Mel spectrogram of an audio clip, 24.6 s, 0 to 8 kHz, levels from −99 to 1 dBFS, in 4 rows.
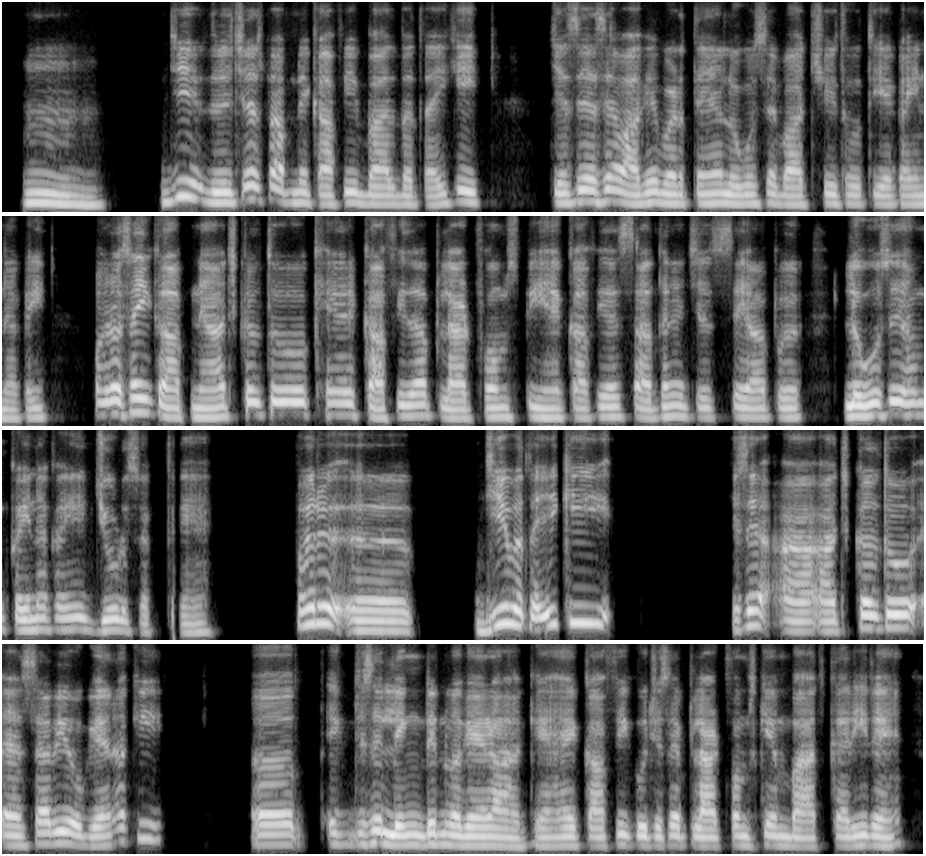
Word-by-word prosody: हुँ, 145 - +1 0.4
हुँ। 110 - -8 0.4
जी, 230 +10 0
दिलचस्प 150 +4 0
आपने 145 -1 -1
काफ़ी 125 +3 -2
बात 125 -2 -1
बताई 120 +1 -5
कि 150 +1 0 0.5
जैसे-जैसे 155 +4 0
आगे 135 +4 +1
बढ़ते 130 -1 -1
हैं 135 +1 +1
लोगों 130 -1 0
से 130 +2 -5
बातचीत 120 +2 -4
होती 125 0 -6
है 120 - -2
कहीं 120 0 -4
न 120 -1 -4
कहीं 125 +2 -6 0.3
और 175 +2 +3
सही 200 +1 +3
कहा 180 - +2
आपने 130 0 -1
आजकल 140 +6 0
तो 175 0 +4
खैर 165 0 -2
काफ़ी 125 +5 0
ज़्यादा 155 +1 +2
प्लेटफ़ॉर्म्स 130 +2 -1
भी 135 - -2
हैं 130 0 -1
काफ़ी 130 +2 -5
ज़्यादा 140 0 +1
साधन 130 +2 -1
है 150 - -2
जिससे 135 0 -6
आप 130 +1 -3 0.4
लोगों 150 +2 +6
से 180 +2 +3
हम 165 0 -1
कहीं 150 0 +3
न 160 +1 -1
कहीं 160 +1 -2
जुड़ 150 0 +2
सकते 120 -1 -12
हैं। 120 +1 -7 0.6
पर 230 +2 +5
अ, 140 - +3 0.6
ये 235 +2 +6
बताइए 190 -3 +4
कि 255 +4 +2 0.8
जैसे 215 - +1
अ, - - +1
आजकल 135 +6 +2
तो 185 +1 +5
ऐसा 135 +3 +1
भी 165 +1 +4
हो 145 -4 +3
गया 130 0 +1
है 135 - -2
ना 190 - -3
कि 225 -1 -5 0.7
अ, - - -6 0.5
एक 150 -1 -5
जैसे 150 +3 +1
लिंक्डइन 140 0 +5
वग़ैरह 130 -2 +5
आ - - 0
गया 125 +2 -4
है 130 +1 +1
काफ़ी 125 +3 -2
कुछ 130 -1 -1
ऐसे 135 +2 0
प्लेटफ़ॉर्म्स 125 0 0
की 140 - -2
हम 130 -1 0
बात 120 -1 -1
कर 125 -1 -2
ही 135 - +3
रहे 130 -2 +3
हैं 125 +6 -4
135 Hz, 205 wpm, -18 LUFS, 130-155 Hz, 0.8 s, लोगों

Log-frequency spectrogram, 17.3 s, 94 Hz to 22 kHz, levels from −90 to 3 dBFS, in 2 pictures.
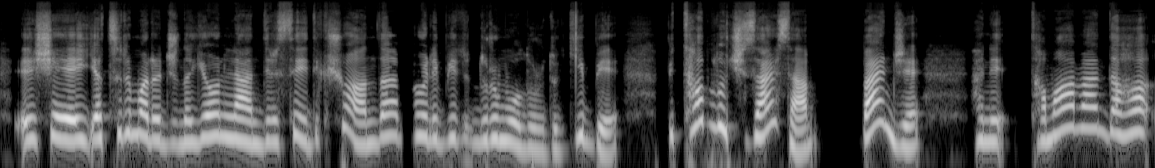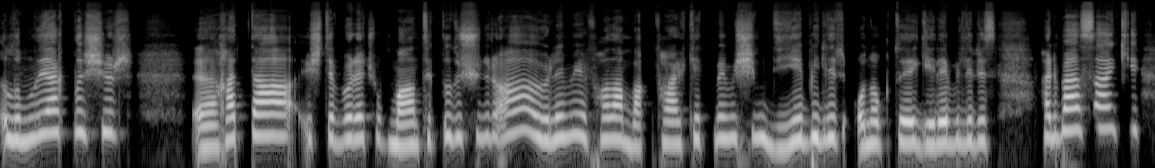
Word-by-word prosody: eee, 245 - +1
şeye 240 -2 +7
yatırım 250 +5 0
aracına 220 -5 +1
yönlendirseydik 230 -2 +1
şu - - -4
anda 215 +6 +2
böyle 245 -5 -2
bir 240 -3 -7
durum 230 0 0
olurdu." 175 -5 -3
gibi 180 - -2 0.4
bir 275 -1 -8
tablo 370 -2 +2
çizersem 270 - +2 0.4
bence, 200 - +4 0.4
hani, 225 -1 -2 0.2
tamamen 330 +7 +1
daha 295 +1 +2
ılımlı 240 +2 0
yaklaşır. 300 0 -1 0.5
Eee, - - 0
hatta, 255 +7 +3
işte, 245 -1 -6
böyle, 245 0 +1
çok 245 -3 -14
mantıklı 205 +6 0
düşünür, 260 0 -5
"A, 290 +1 0
öyle 240 +2 +1
mi?" 265 0 -3
falan 240 -3 0
"Bak 190 -1 -3
fark 210 +2 -3
etmemişim." 250 0 -3
diyebilir, 235 +6 -1
o - - -1
noktaya 215 +1 +1
gelebiliriz. 215 +2 -1 0.3
Hani, 255 +2 -2
ben 325 +1 +6
sanki, 340 -1 -3
245 Hz, 145 wpm, -22 LUFS, 220-275 Hz, 0.5 s, şeye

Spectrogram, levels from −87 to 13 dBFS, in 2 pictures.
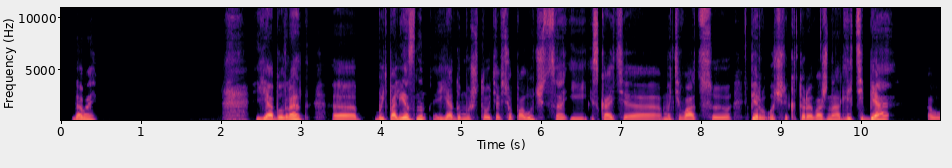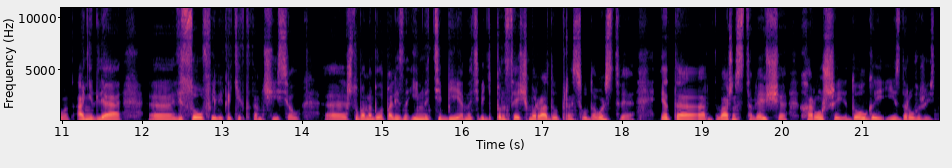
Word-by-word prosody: Давай. 215 +11 +2 2.0
Я 155 +1 +7
был 145 0 +4
рад, 190 +9 +7 0.4
э, 140 -1 +4 0.2
быть 155 - 0
полезным. 200 - +6
Я 150 -7 +1
думаю, 140 -1 -3
что 145 - -4
у 140 - 0
тебя 145 +2 -5
всё 145 +4 -6
получится: 225 - -2
и 160 -6 -6
искать, 155 -4 -2
э, 135 -3 -1
мотивацию, 145 -3 -1
в - - -28
первую 160 -4 +4
очередь, 155 - -4
которая 145 -3 0
важна 145 0 +1
для 150 +6 0
тебя, 190 - +4 0.5
вот, 130 -2 -5
а 150 - +3
не 150 -1 +2
для, 135 -2 +3 0.3
э, 130 -1 -1
весов 140 +1 +2
или 125 -1 -2
каких-то 130 0 -9
там 125 0 -8
чисел, 120 -1 -9 0.3
э, 125 0 -3
чтобы 155 +4 -3
она 150 -1 0
была 140 0 0
полезна 145 0 -1
именно 150 -1 +1
тебе, 140 -3 -2
она 130 +1 -3
тебя 130 0 -8
по-настоящему 145 -1 -1
рада 140 -3 +3
и - - -5
приносила 130 0 -7
удовольствие. 205 - -4 0.3
Это 150 -9 +2
важная 150 +2 +2
составляющая 130 -1 -2
хорошей, 135 -4 -1
долгой 140 0 +1
и 140 +5 -7
здоровой 125 -1 -3
жизни. 100 0 -14
145 Hz, 155 wpm, -24 LUFS, 130-155 Hz, 2.0 s, Я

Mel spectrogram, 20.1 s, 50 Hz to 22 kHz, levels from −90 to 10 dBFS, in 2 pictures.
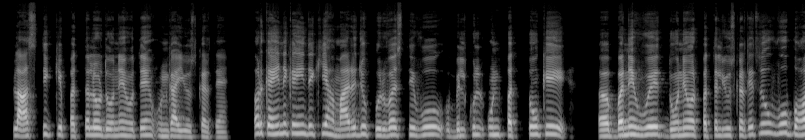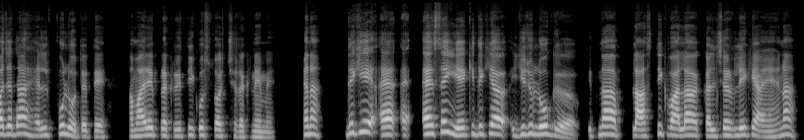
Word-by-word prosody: Plastic 185 +4 +1
के 210 - -1
पत्तल 200 +1 -2
और 200 -1 +3
ढोने 185 +1 -2
होते 185 +1 -2
हैं 205 - -1
उनका 175 -2 -2
यूज़ 160 -2 -4
करते 150 -2 -6
हैं। 145 -1 -10 0.3
और 240 - +3
कहीं 235 -1 +3
न 255 - 0
कहीं 245 0 +1
देखिए 235 +1 -1
हमारे 190 -2 +1
जो 225 +2 -2
पूर्वज 200 -1 -1
थे 210 - 0
वो 205 -2 0
बिल्कुल 185 +3 -5
उन 210 0 -1
पत्तों 190 +4 +1
के 225 -2 +3 0.5
अ, 175 +1 +5
बने 195 +6 +5
हुए 215 +1 +5
ढोने 190 +3 0
और 205 0 +2
पत्तल 185 +1 -3
यूज़ 190 0 -5
करते 195 +1 -2
थे - - -19
तो 265 +1 -3
वो 255 +2 -1
बहुत 215 +1 +4
ज़्यादा 230 +1 +1
हेल्पफ़ुल 200 +3 -2
होते 165 -4 0
थे, 160 -2 -2 0.3
हमारे 180 +4 +2
प्रकृति 190 -1 -4
को 200 +2 -1
स्वच्छ 180 -3 -4
रखने 155 -1 -4
में, 145 -1 -7 0.4
है 220 - +3
ना? 225 -2 0 0.4
देखिए 275 +3 +3
ए 215 +1 +7 0.2
ए - - -2 0.2
ऐसा 235 +4 +5
ही 275 -7 +3
है 200 0 +5
कि 205 - -7
देखिए 230 +2 +1 0.3
ये 225 - 0
जो 245 +2 -1
लोग 220 -2 +3 0.4
इतना 215 +5 +3 0.2
प्लास्टिक 180 +5 +1
वाला 200 0 +4
कल्चर 180 +2 0
लेके 200 +2 +1
आए 155 -4 0
हैं 155 +3 -6
ना, 215 0 -1
200 Hz, 205 wpm, -21 LUFS, 180-220 Hz, 0.5 s, ए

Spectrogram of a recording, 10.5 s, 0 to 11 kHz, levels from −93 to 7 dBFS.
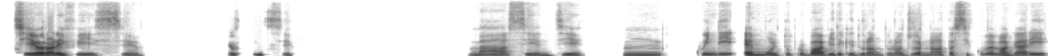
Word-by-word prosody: Sì, 240 -8 +4
a 170 - +11
orari 170 +2 +9
fissi. 195 0 -7 0.8
Più 235 - 0 0.2
fissi. 320 +1 -6 1.8
Ma, 220 0 -3
senti, 195 -1 -5 0.4
mhmm, 200 -1 -3 0.3
quindi 255 0 -2
è 195 - +6
molto 200 +2 -2
probabile 200 +1 +2
che 200 0 -6
durante 205 +1 -6
una 200 0 -6
giornata, 205 0 -4
siccome, 215 +8 -3
magari, 205 +4 +1
200 Hz, 110 wpm, -20 LUFS, 195-220 Hz, 1.8 s, a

